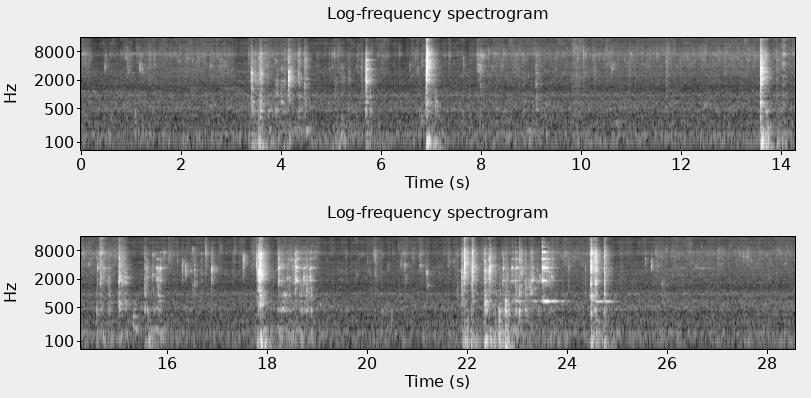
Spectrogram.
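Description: A thin stream of water running from a kitchen tap into a stainless-steel sink, with scattered sharp clicks and clinks of mussel shells and kitchen scissors being handled as the mussels are cleaned. The clicks come in short clusters and are louder than the running water.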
